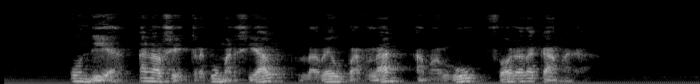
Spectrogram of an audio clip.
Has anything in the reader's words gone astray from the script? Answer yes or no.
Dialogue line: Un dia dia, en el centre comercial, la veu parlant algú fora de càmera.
yes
